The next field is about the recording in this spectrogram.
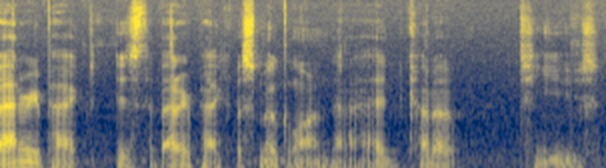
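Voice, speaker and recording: A man with a very deep, low pitch, vocal fry and a fairly quick pace. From South Louisiana marshes. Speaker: engineering student. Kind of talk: class project presentation. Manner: scripted.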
